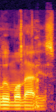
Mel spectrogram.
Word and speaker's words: Lou Malnati's: say Mao Nadi's what'd he say I'm going Lou Malnati's man I said Lou Malnati's what do you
